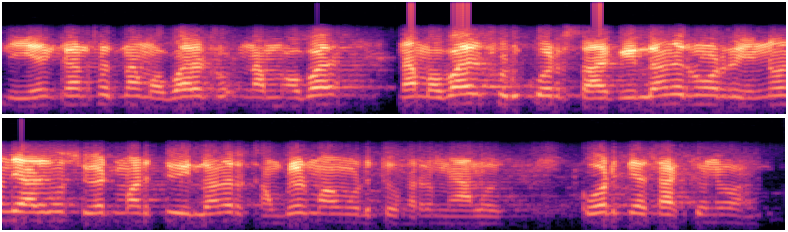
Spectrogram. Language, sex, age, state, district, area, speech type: Kannada, male, 30-45, Karnataka, Belgaum, rural, conversation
